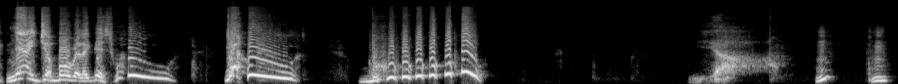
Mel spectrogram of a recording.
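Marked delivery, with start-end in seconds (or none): 1.1-4.9 high joyful whooping; gleeful woo-hoo; excited whoops. Acted. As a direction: whoop as you leap. Jumping over candle.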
